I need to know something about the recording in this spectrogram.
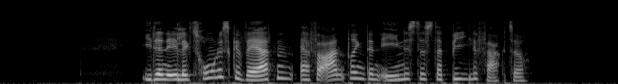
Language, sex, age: Danish, female, 31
